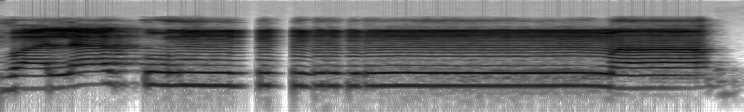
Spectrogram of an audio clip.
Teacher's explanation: میم ساکن کو میم متحرک کے ساتھ اس طرح ملا کر پڑھنا ہے کہ دونوں ایک ساتھ جو ہے ادغام ہے نا مدغم ہو جائے، یعنی پہلا میم ساکن دوسرا متحرک، تو جب وہ ملیں گے مدغم ہوں گے ایک دوسرے میں، تو پھر ایسی صورت میں کیا ہوگا، مشدد آ جائے گی، تشدید اس کے اوپر آ جائے گی. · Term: ادغام شفوی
